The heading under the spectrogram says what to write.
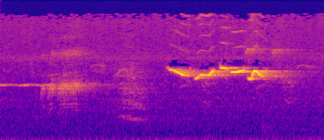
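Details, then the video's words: Jungle flycatcher (tledekan) in the wild: a faint thin whistle and soft chatter, then a loud, sweet, high warbled phrase of rapid slurred notes lasting about a second. "𝗞𝗶𝗰𝗮𝘂 𝗕𝘂𝗿𝘂𝗻𝗴 𝗧𝗹𝗲𝗱𝗲𝗸𝗮𝗻 𝗠𝗲𝗿𝗱𝘂 𝗝𝘂𝗻𝗴𝗹𝗲 𝗙𝗹𝘆𝗰𝗮𝘁𝗰𝗵𝗲𝗿 𝗔𝗹𝗮𝗺 𝗟𝗶𝗮𝗿"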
